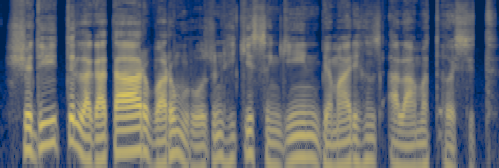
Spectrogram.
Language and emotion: Kashmiri, neutral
